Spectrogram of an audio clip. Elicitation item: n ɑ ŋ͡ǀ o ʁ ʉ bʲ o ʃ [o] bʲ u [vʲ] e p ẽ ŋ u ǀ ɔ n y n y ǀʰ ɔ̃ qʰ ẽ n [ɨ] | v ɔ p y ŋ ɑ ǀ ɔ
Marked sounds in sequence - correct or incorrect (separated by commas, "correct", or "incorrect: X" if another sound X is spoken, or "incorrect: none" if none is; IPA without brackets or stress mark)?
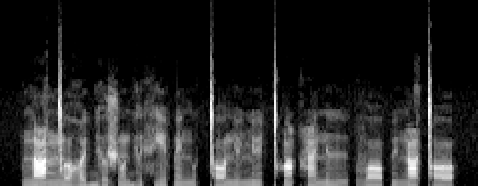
incorrect: õ, incorrect: fʲ, correct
